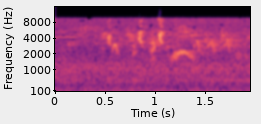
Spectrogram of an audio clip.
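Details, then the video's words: Birds chirp softly in a few high, thin twitters and one brief rising-falling whistle, with quiet steady background noise underneath. "Birds Chirping"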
